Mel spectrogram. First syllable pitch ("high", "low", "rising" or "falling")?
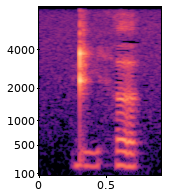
low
